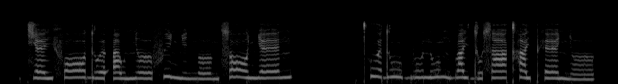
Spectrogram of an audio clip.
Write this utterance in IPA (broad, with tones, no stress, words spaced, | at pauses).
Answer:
t͡ɕɛː˧˩j fɔː˧˥du˩ə̯ʔa˧˩wɲɤː˧˩ fi˥˨ɲi˩ŋɤː˩ŋ sɔː˥˨ɲɛː˧˥ŋ | t̪ʰu˥˨ə̯duː˥˨buː˧nʋu˥˨ŋ ba˥˨jdu˩˧ saː˧˥kʰa˥˨jpʰɛː˧ ɲɤː˩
